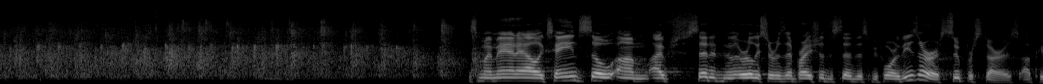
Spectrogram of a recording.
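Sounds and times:
audience applause: 0:00.0 - 0:04.6
speech: 0:04.8 - 0:10.4.

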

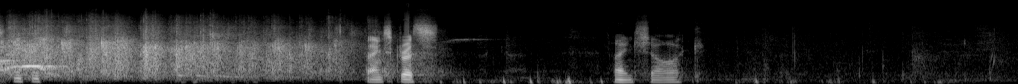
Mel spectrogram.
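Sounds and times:
audience clapping: 0:00.0 - 0:04.4
speech: 0:00.2 - 0:00.7, 0:03.7 - 0:04.4, 0:06.2 - 0:07.0.

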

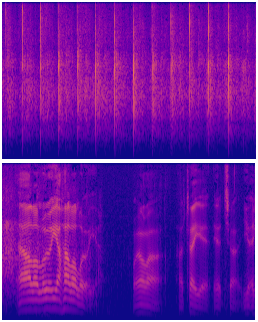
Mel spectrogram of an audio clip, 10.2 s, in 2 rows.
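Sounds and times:
audience clapping hands: 0:00.0 - 0:06.6
speech: 0:05.4 - 0:07.0, 0:07.7 - 0:10.1.

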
